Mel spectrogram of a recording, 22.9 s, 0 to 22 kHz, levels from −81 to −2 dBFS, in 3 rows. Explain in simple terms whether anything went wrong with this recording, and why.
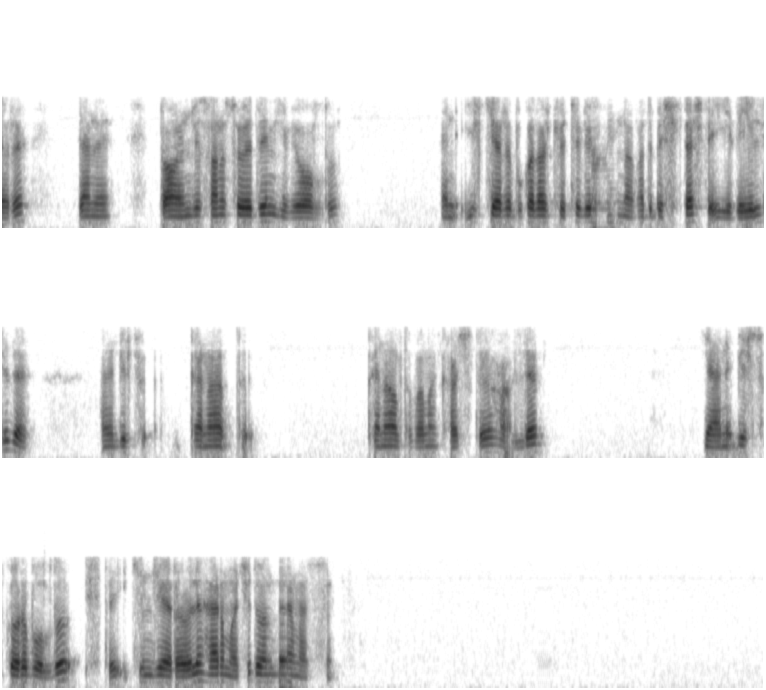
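The speech was sent through the GSM full-rate codec, an old mobile-phone coder that keeps only the 300 to 3700 Hz band, so voices sound muffled, buzzy and gravelly throughout.

Lost GSM frames also occur at 5.88–6.21 s, 10.04–10.14 s, 12.66–12.74 s, 17.90–18.17 s and 20.62–20.74 s. Missing pieces were patched by repeating the last good sound, so it briefly smears into a rough metallic ring.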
